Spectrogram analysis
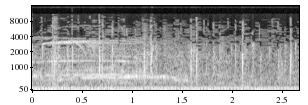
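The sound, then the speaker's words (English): An audience applauds, with scattered, irregular claps over a steady crowd murmur and a few brief cheers. The clapping stays fairly soft and even throughout, with no clear speech. “Give him a nice round of applause for doing that.”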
